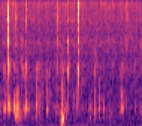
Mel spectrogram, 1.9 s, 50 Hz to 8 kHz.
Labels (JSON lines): {"label": "biophony, sea urchins (Echinidae)", "recorder": "SoundTrap 600 or HydroMoth"}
